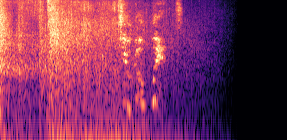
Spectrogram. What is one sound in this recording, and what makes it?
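A giant man roars in triumph.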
